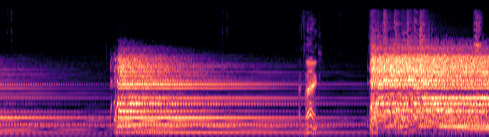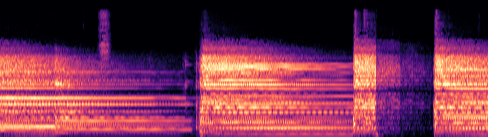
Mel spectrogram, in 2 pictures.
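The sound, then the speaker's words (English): An electric guitar played through an effects unit during a sound check rings out through heavy effects, several strummed chords with sustained, distorted tones that swell and decay, separated by brief gaps and sharp pick attacks, loud. “Just gotta do a quick sound check here.”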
